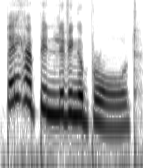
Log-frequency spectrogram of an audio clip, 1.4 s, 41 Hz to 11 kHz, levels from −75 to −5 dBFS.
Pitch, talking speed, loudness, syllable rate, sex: 245 Hz, 210 wpm, -15 LUFS, 5.6 syllables/s, female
